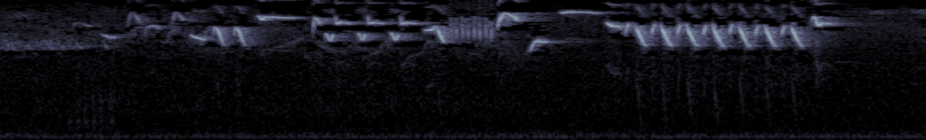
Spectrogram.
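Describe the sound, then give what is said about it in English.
Lively birdsong fills the air, with rapid high chirps and trilling tweets in quick bursts over a faint low hum, continuous before trailing off. “Do you hear the birdies tweeting?”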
